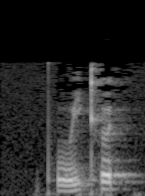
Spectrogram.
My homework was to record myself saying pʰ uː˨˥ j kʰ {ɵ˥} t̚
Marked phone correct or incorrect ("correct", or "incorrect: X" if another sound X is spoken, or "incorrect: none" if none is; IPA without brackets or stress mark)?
correct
